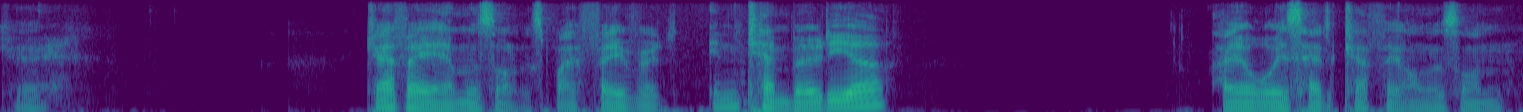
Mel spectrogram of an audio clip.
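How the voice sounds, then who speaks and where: A man's voice: fairly low pitch, measured pace, long pauses, dry recording. A man giving a casual, chatty running commentary from inside a moving car, musing aloud and drifting off topic. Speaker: travel vlogger. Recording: slightly dull, dry sound.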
